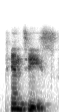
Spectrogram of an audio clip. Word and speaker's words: Pinty's: It was Pinty's.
